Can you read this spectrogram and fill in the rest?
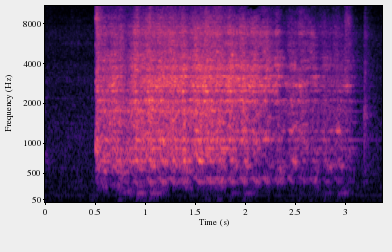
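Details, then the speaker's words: Freshly rebuilt Chevy small block 350, first start with open pipes and carb primed: fires instantly, races at a fast busy idle; timing off, RPMs seemingly too high, will back it off; water pump possibly leaking. "So, timing was off and I just tested it and I fired it and it went, but I think the RPMs are a little too high."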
